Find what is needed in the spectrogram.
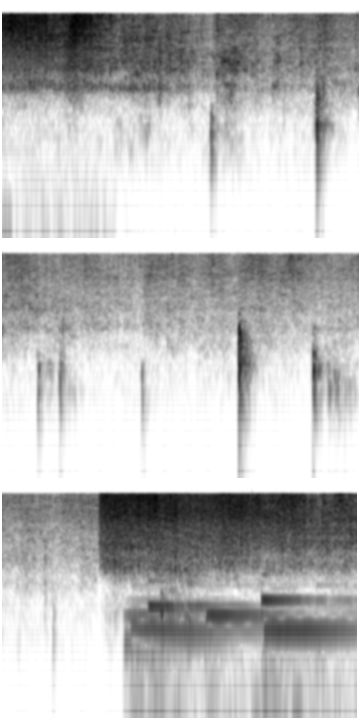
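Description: Diced ivy gourd (tindora) frying in oil in a non-stick pan, sizzling as a spatula stirs it, with a few sharp knocks of the spatula against the pan. The sizzle drops away in the middle and comes back loud about eight seconds in.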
